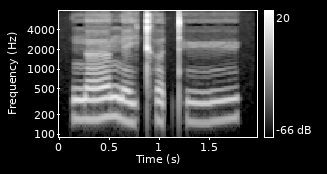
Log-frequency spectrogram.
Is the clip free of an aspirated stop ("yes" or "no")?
no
